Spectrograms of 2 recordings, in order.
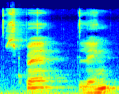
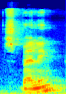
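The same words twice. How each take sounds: First: spelling slowly as SPE, ling; syllable by syllable. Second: Said in the usual way. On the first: Shown as a demonstration. Teacher showing two syllables, spelling slowly split. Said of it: "दो syllable हैं". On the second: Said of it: "दो syllable".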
